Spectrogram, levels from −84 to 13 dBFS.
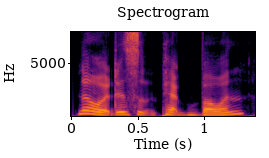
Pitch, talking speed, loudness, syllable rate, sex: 210 Hz, 215 wpm, -16 LUFS, 4.8 syllables/s, female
